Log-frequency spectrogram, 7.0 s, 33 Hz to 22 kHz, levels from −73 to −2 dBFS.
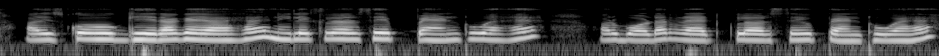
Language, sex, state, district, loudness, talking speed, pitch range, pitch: Hindi, female, Bihar, Bhagalpur, -19 LUFS, 160 wpm, 215-240 Hz, 225 Hz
